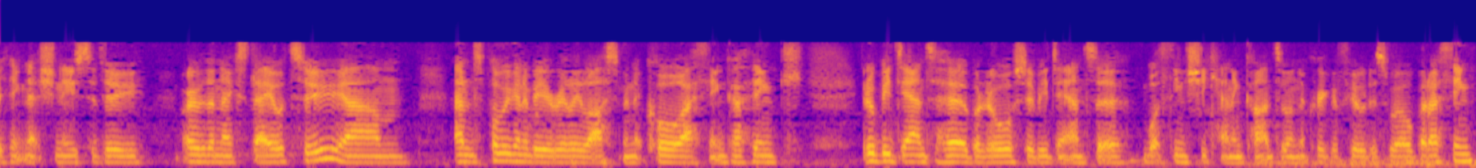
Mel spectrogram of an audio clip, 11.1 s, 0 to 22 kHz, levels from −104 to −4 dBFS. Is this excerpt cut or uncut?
uncut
